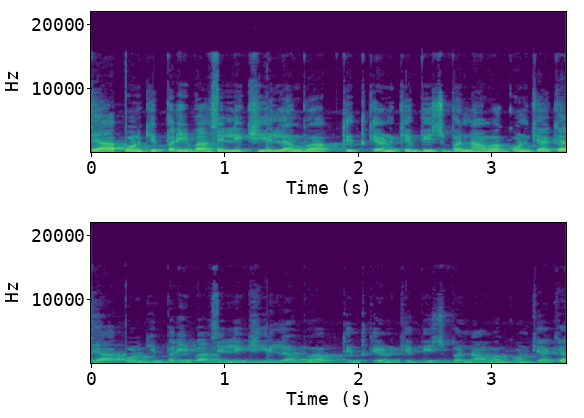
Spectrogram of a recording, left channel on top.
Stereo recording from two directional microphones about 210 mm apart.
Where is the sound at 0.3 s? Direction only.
50° left (ahead or behind).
